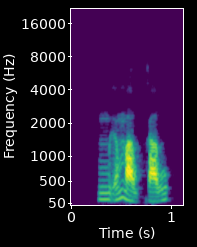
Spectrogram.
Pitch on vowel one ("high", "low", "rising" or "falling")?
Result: rising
